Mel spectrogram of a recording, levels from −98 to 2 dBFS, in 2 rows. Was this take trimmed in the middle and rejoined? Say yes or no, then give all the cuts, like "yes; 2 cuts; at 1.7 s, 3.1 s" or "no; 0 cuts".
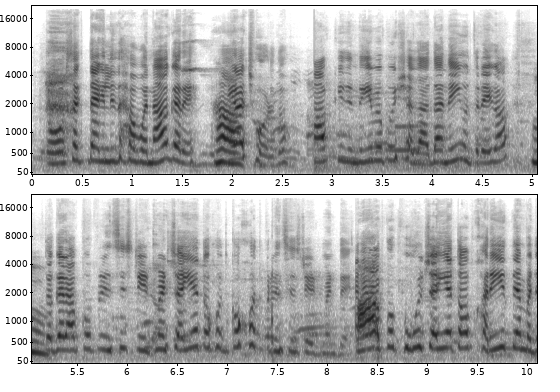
yes; 2 cuts; at 2.8 s, 8.1 s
